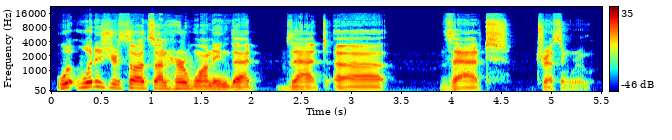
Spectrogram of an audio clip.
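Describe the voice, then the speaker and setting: A man in his thirties hosting a casual discussion on a video call, often halting and repeating phrases. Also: lowish voice, expressive, no room sound, clean studio sound. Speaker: podcast host. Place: home room, video call.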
